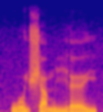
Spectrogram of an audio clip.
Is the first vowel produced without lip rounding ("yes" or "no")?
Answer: no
